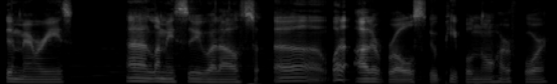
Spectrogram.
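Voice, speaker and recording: A man's voice: lowish voice, clean tone. A man streaming a game, chatting casually to viewers in a rambling, geeky, slangy way. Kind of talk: casual livestream chat to viewers while playing.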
